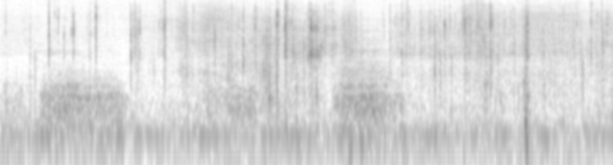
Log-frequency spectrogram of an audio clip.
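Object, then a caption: Metallic foil pouch. A small gold metallic foil pouch with a paper label is held close to the ear and squeezed and crinkled between the fingers. Quiet, bright crackles and sharp, crisp snaps come in uneven bursts over a softer, papery rustle that swells and fades. Each click stops almost instantly.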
